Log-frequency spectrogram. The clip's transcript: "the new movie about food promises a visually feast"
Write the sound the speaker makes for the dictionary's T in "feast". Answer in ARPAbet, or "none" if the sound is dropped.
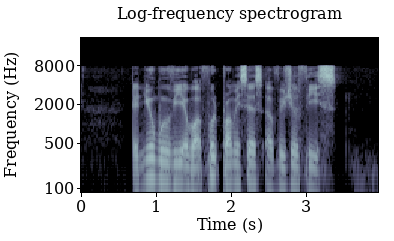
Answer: none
